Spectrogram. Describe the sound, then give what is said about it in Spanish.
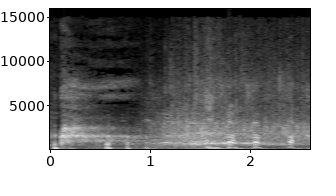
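An audience breaks into steady, loud applause, an ovation for a man from Castilla-La Mancha, a dense wash of clapping that holds for a few seconds, with a few voices calling out underneath. “¡Ovación! ¡Ovación al manchego!”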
